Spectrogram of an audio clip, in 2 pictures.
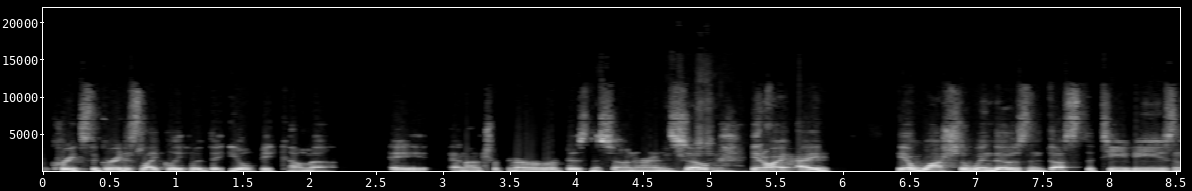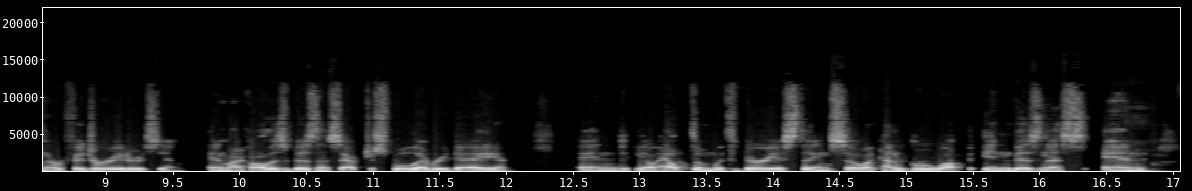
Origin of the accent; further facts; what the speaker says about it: Bayonne, New Jersey, United States; my father had a, a, a, small appliance and hardware business in my hometown of Bayonne, New Jersey.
